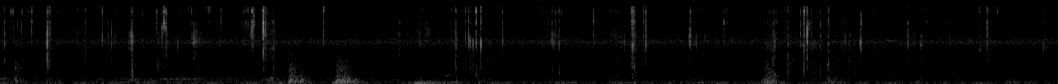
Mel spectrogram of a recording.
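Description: Kit Kat being eaten close to the microphone: a run of irregular sharp crackles and crinkles, with a few dull low thumps.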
